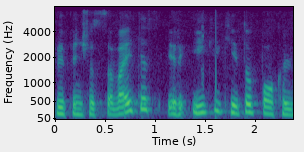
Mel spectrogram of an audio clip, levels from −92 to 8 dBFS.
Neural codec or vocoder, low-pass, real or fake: none; 7.2 kHz; real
